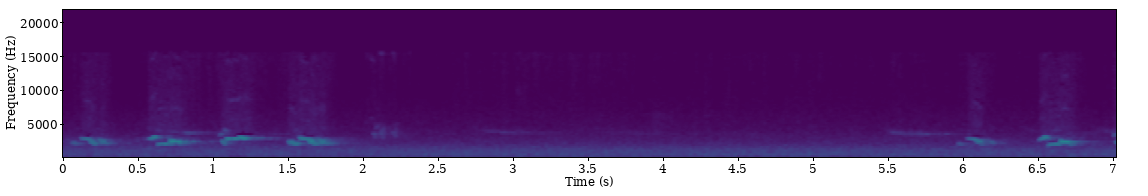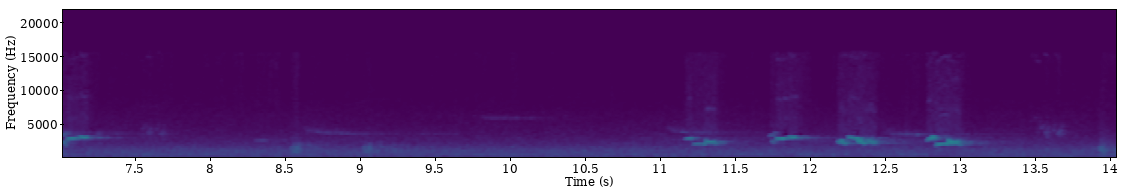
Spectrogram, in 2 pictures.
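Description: Bird chirping in three short bursts of three or four sharp, quick notes each, about five seconds apart, over a steady background hiss.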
